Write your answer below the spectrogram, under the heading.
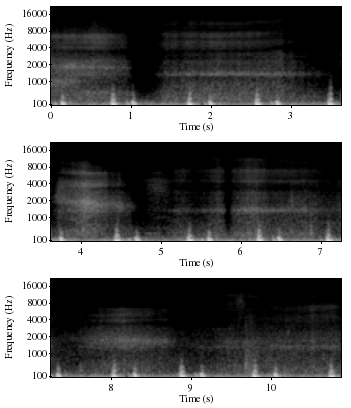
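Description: Heartbeat sound effect: steady double lub-dub beats, about seventy a minute, over a low hum and a soft wash of background noise.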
